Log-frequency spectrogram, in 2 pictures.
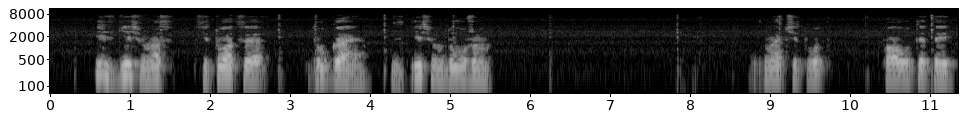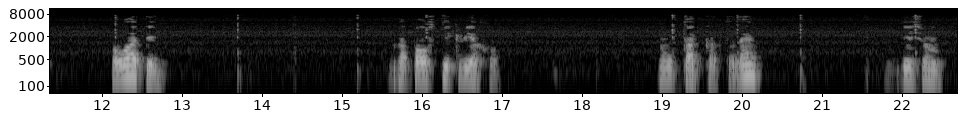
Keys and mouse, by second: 1.3-2.8 drag, 3.3 click, 4.4 middle click, 6.3-7.8 drag, 7.9-9.1 middle drag, 10.2 click, 12.2-13.7 drag, 14.4 click, 16.1-19.1 drag, 19.9 click, 21.4 click.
